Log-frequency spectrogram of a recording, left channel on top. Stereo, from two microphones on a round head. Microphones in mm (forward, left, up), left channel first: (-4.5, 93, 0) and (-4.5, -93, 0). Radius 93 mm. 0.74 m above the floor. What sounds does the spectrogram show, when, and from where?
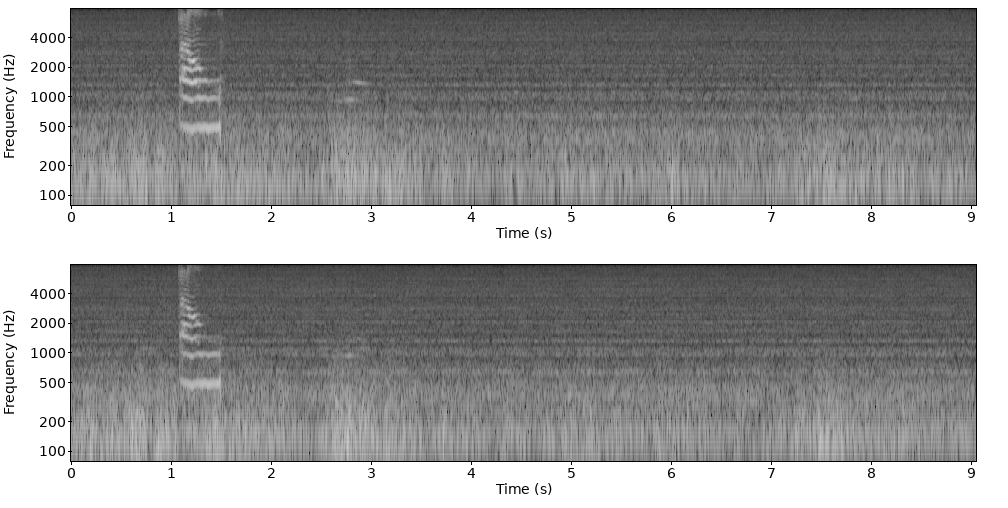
1.1 s a cat meowing: 15° left (ahead or behind); by 3.1 s 80° left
